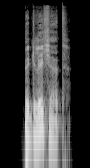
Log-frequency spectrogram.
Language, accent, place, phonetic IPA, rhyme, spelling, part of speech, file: German, Germany, Berlin, [bəˈɡlɪçət], -ɪçət, beglichet, verb, De-beglichet.ogg
- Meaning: second-person plural subjunctive II of begleichen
